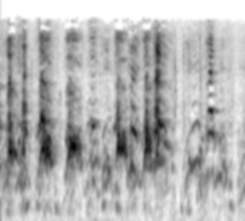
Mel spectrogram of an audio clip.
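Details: Young puppies, week two, let out loud, quick yelping squeals, about six sharp bursts in under four seconds, each with a rising-and-falling whine, a crowded, insistent chorus.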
